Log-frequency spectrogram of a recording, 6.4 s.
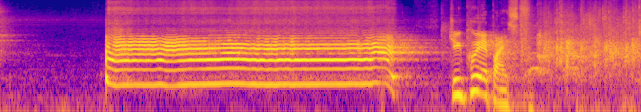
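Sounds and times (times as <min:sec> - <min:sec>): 
shofar ram's horn blowing: 0:01.0 - 0:04.4
speech: 0:04.5 - 0:05.6.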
